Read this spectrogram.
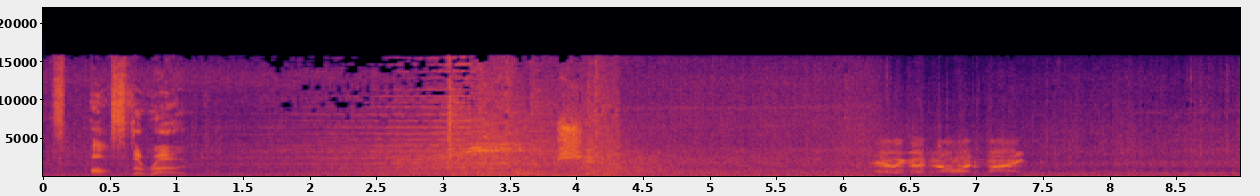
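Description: Heavy truck engines rumble steadily.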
